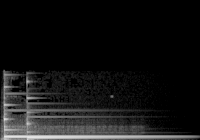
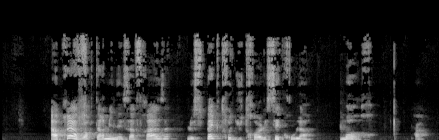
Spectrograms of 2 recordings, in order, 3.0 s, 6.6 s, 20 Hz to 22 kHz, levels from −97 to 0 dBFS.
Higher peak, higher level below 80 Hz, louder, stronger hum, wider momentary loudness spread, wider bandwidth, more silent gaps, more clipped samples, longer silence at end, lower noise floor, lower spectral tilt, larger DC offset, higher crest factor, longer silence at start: about the same, -2 dBFS vs -2 dBFS; first, -58 dBFS vs -72 dBFS; first, -17 LUFS vs -21 LUFS; neither; about the same, 20 LU vs 19 LU; second, 11 kHz vs 17 kHz; neither; neither; about the same, 0.35 s vs 0.25 s; second, -43 dBFS vs -70 dBFS; about the same, -3 dB/octave vs -4 dB/octave; neither; about the same, 16 dB vs 20 dB; second, 0.05 s vs 0.75 s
